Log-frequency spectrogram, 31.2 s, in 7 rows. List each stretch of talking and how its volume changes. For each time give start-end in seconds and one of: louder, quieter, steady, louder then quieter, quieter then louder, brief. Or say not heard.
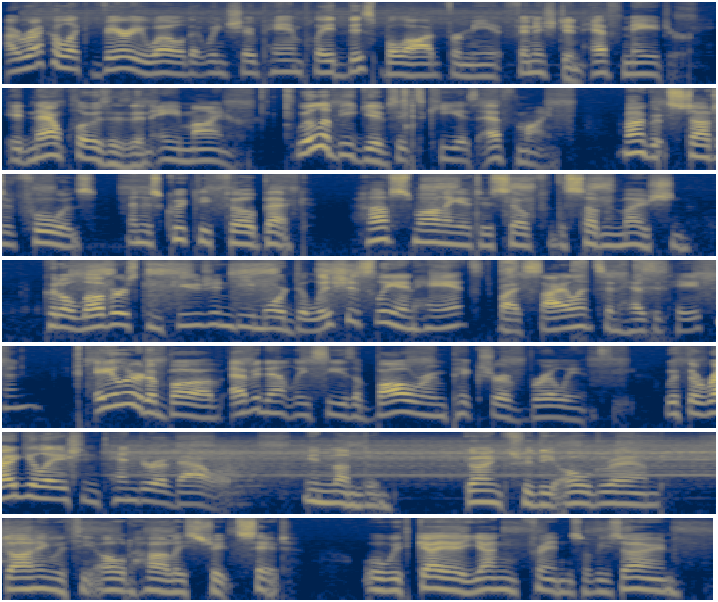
0.0-31.1 steady.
